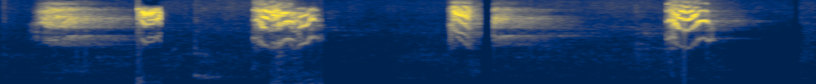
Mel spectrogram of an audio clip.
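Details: Calls of a female Double-collared seedeater, meant to excite a caged male into song: rasping, buzzy bursts, a few in quick pairs, spaced by brief silences, with soft low knocks.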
